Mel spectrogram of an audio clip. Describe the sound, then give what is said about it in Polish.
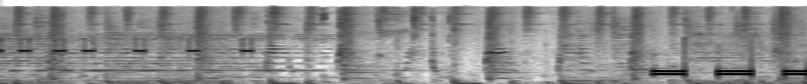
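Background music plays, then a telephone busy signal cuts in near the end as a caller's line to a radio call-in is disconnected: three loud, steady beeps in an even on-off rhythm, prominent over the music. “Niestety zostało przerwane połączenie.”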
